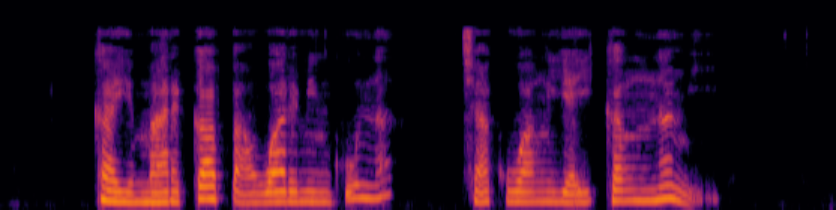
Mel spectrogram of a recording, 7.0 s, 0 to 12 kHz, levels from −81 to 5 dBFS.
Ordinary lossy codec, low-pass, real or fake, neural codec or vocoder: AAC, 48 kbps; 7.2 kHz; fake; codec, 16 kHz, 8 kbps, FreqCodec, smaller model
